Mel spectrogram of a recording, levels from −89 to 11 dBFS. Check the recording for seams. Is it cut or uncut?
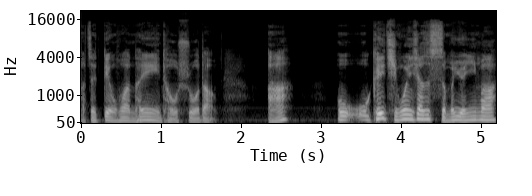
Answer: cut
